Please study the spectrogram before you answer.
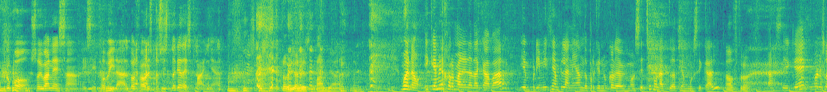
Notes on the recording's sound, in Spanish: Acompañanos a batir el Record Guiness Mundial del Podcast de la mano del Teatro Victoria de Barcelona. Un episodio donde planeamos en vivo.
